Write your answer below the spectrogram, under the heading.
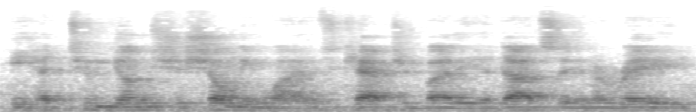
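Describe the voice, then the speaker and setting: Male narrator for historical readers theatre, lowish voice, heavily reverberant room, distant pickup. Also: steady tone, normal speed, darkish tone. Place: indoor theatre room with audience program. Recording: echoey hall, distant mic, faint noise.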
